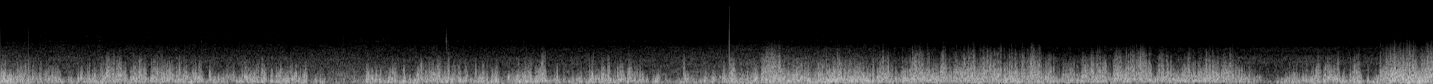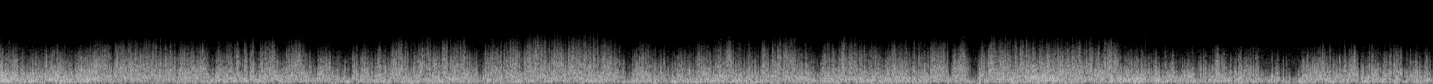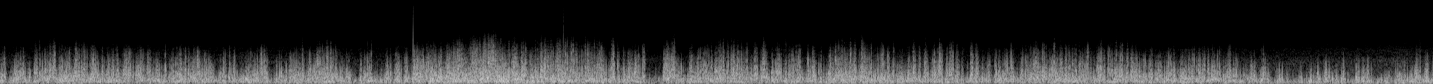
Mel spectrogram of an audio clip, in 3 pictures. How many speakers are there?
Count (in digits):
0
